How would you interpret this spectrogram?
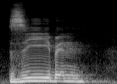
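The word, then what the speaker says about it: sieben: طيب الاي اي تنطق اي مكسوره، زي كلمه زي، زيبن، ليبن.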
